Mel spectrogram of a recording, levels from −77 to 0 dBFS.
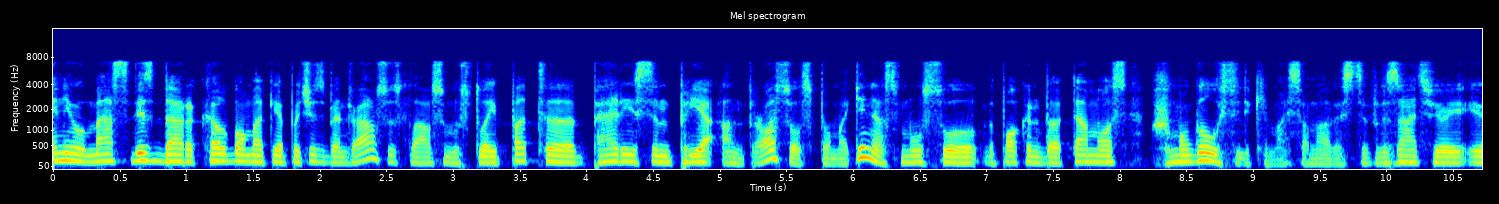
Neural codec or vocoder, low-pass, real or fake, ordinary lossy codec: codec, 16 kHz, 1.1 kbps, Voila-Tokenizer; 7.2 kHz; fake; AAC, 64 kbps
